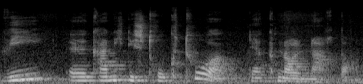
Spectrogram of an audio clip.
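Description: Over noticeable background noise and audible room echo, a woman speaks with a fairly low pitch. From Greece (Athens). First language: Greek (speaking German). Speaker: ceramic artist. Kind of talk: interview. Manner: halting, many fillers.

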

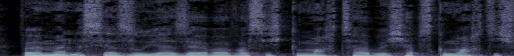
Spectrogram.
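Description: A woman speaks with a dark, mellow tone. The recording is very clean, with a silent background. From Hamburg, Germany. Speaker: pop musician. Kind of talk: casual interview.

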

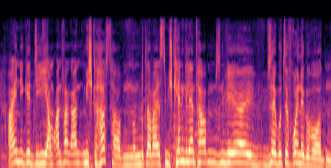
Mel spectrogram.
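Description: Music plays behind a man speaking at a high pitch. His pace is moderate and his intonation fairly even. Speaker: young refugee interviewee. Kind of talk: interview. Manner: colloquial.

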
